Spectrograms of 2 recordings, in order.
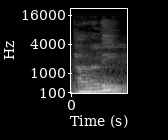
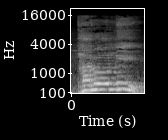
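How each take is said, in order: First: The middle vowel is short and reduced. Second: The middle vowel is a full oh sound. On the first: The speaker calls it right. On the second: The speaker calls it wrong.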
